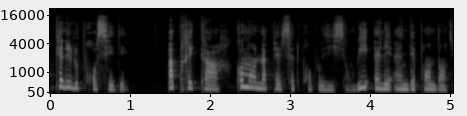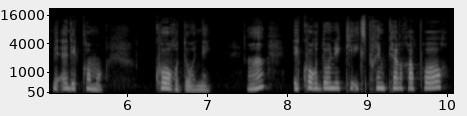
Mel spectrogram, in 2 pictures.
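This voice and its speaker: A woman's voice: on the high side, darkish tone, no room sound. A woman teaching a French grammar lesson. She asks her students questions and answers them herself, stressing the key words. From Algeria.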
